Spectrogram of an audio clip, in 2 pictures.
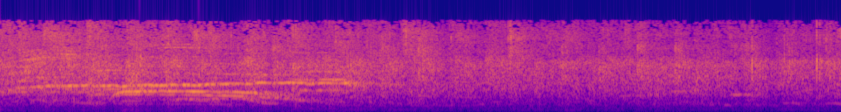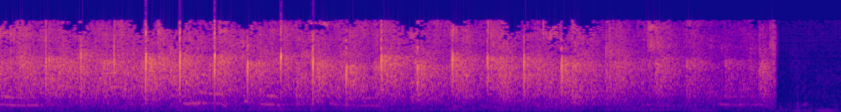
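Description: An audience breaks into sustained applause, dense clapping at first with a few whoops and cheers, then thinning into steadier individual claps before stopping abruptly.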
